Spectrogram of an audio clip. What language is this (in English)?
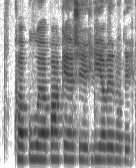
Icelandic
